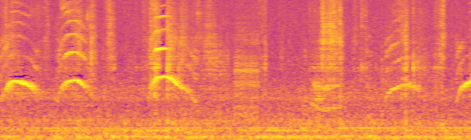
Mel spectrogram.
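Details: High arched mews from kittens kept with their mother cat, about six short rising-then-falling calls spread across a few seconds, with a low background hum.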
